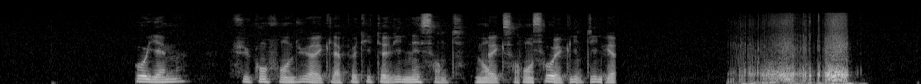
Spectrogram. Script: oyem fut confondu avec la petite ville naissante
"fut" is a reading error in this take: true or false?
false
